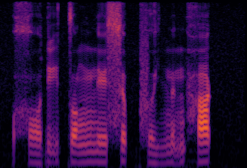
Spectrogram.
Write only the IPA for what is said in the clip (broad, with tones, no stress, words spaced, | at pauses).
xɔ̤˨˩ɗḭ˧˥ t̪ɔ˨˦ŋne˧ sə˦˥p̚fə̤˨˩j nə̰˧˥nha˦˥k̚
